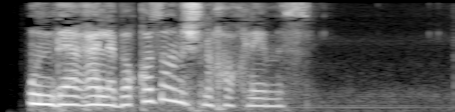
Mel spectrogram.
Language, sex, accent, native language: Uzbek, female, Toshkent shahri, Uzbek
